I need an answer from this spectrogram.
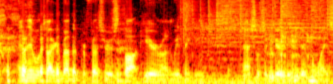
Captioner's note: laughter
